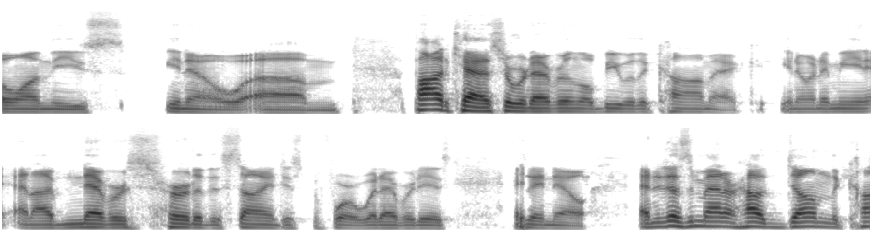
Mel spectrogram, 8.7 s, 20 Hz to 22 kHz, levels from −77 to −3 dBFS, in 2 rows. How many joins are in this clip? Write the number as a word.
one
